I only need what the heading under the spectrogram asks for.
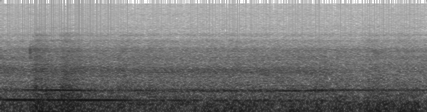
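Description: A Nagoya Railroad local commuter train travelling from Agui to Utsumi rolls steadily along the rails with a dense, continuous rumble and a sustained high tonal whine, loud throughout with no voices.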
